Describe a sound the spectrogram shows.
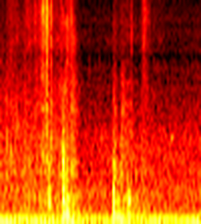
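A gloved hand taps on a car's interior trim.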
